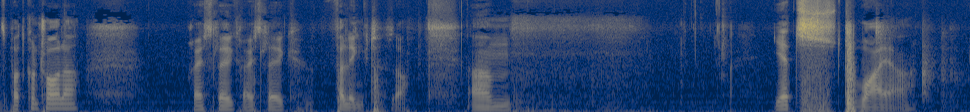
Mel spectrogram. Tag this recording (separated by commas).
Speech, inside a small room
